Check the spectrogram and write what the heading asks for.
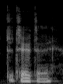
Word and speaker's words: Duterte: The election of, I don't know how to pronounce this, Duterte? – Duterte, yeah.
